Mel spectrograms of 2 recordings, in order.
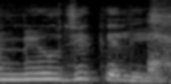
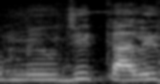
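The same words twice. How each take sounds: First: म्यूजिकली as myu-ji-kuh-lee; correct pronunciation. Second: म्यूजिकली with long aa, myu-ji-KAA-lee; wrong pronunciation. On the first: Teacher giving students the right reading, म्यूजिकली said "kuh-lee". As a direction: reduce the A in म्यूजिकली to a short "kuh". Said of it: "इसको पढ़ना है". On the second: Teacher warning students off a misreading, म्यूजिकली said "kaa-lee". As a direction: sound out the silent A in म्यूजिकली as "kaa". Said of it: "नहीं पढ़ना है". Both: Shown as a demonstration.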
